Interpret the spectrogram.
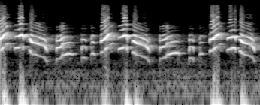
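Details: Cucak timor song played as a lure and training recording for untamed birds: loud, varied whistled phrases that slur downward, rich in overtones, coming in quick bursts with short gaps between them.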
